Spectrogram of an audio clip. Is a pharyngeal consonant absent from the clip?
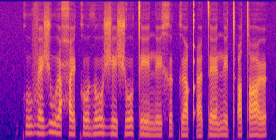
no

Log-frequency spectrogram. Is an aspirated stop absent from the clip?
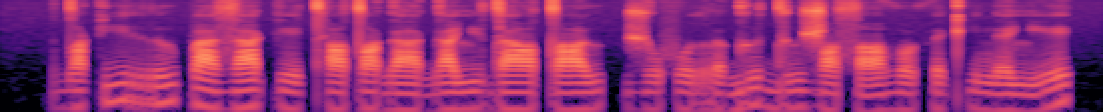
no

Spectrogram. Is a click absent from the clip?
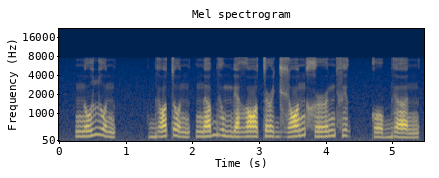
yes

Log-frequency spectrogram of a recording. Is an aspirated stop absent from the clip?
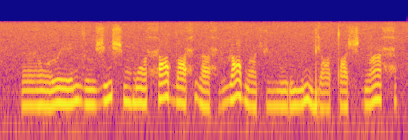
yes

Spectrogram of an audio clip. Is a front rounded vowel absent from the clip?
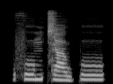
yes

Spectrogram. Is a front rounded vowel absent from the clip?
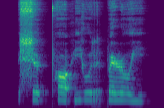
no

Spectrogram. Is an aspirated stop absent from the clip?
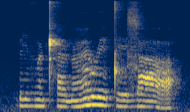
no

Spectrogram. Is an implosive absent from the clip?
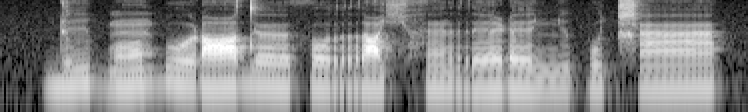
no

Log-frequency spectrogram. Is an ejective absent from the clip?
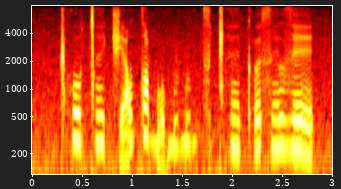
no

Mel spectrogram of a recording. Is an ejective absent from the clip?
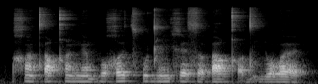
no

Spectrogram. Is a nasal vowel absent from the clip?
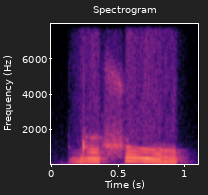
no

